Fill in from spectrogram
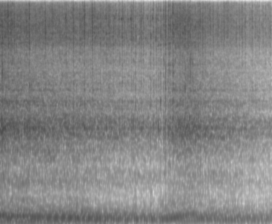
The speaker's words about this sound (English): Richie asked while Fonzie started the engine.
